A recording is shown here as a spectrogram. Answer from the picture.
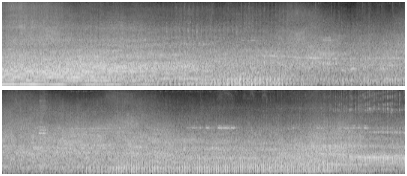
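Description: Motorcycle engines running in a crowded lot: one engine hums steadily at idle for the first three seconds or so, then a busy mix of bike and traffic noise continues, with people talking.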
